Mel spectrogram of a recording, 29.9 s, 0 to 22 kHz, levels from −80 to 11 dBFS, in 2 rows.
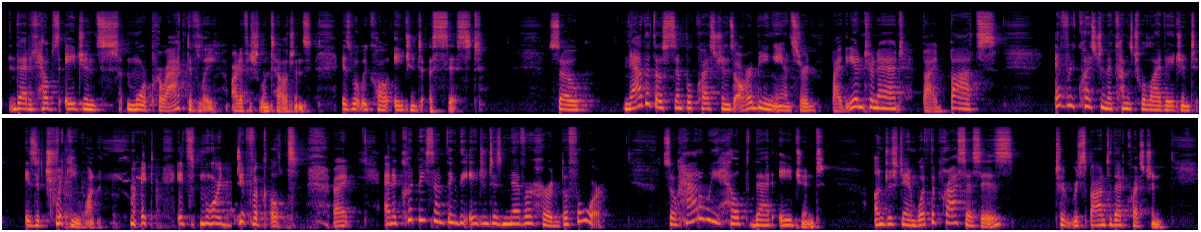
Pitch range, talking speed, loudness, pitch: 155-225 Hz, 145 wpm, -20 LUFS, 185 Hz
